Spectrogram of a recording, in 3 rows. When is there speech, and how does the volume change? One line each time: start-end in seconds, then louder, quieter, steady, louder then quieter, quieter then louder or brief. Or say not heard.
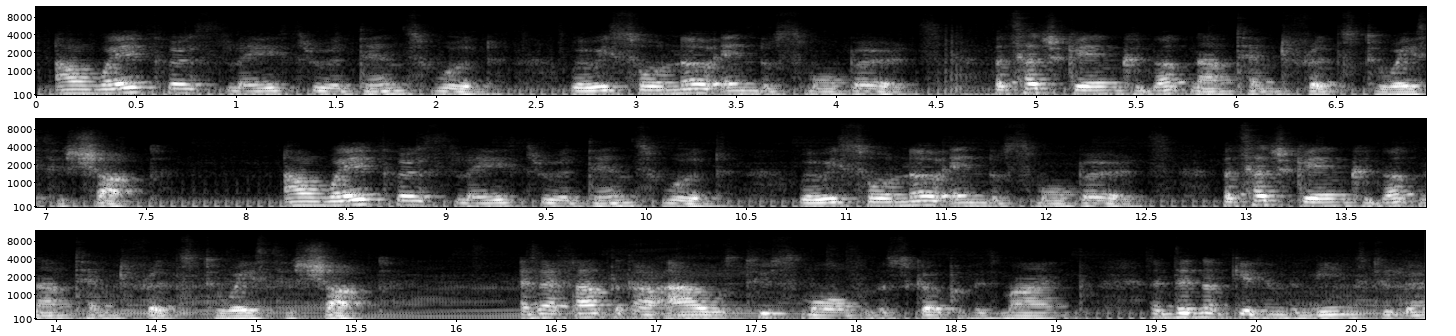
0.1-20.8 steady.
